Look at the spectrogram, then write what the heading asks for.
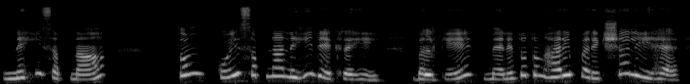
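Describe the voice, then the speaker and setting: Cartoon fairy, played by a woman, calm, reassuring, very high voice, unhurried. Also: no room sound, clean studio sound, exaggerated voice. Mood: gentle. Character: gracious wish-granting female fairy.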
